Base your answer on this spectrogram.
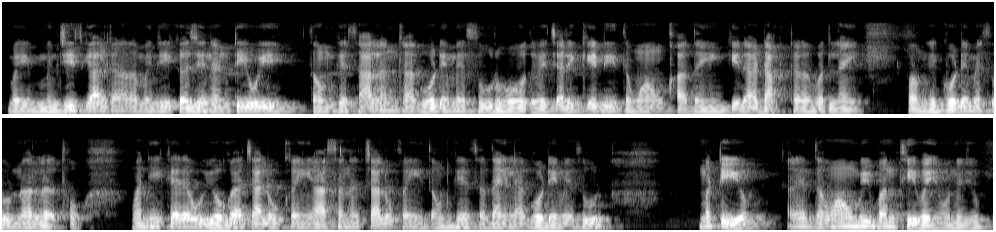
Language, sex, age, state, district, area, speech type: Sindhi, male, 30-45, Gujarat, Kutch, rural, spontaneous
